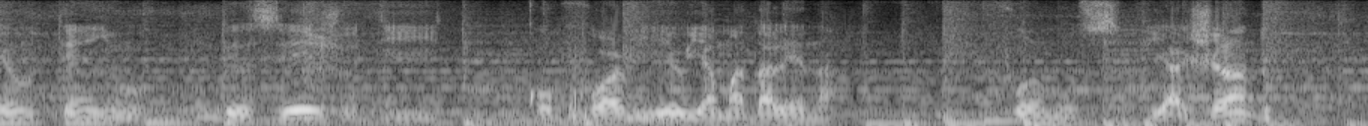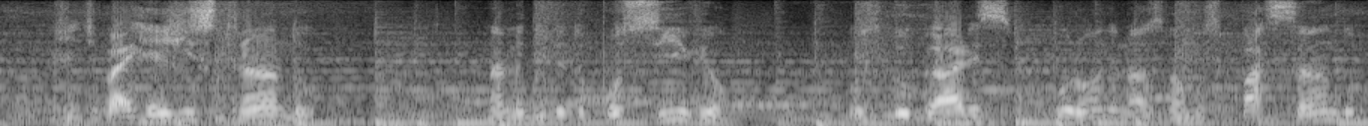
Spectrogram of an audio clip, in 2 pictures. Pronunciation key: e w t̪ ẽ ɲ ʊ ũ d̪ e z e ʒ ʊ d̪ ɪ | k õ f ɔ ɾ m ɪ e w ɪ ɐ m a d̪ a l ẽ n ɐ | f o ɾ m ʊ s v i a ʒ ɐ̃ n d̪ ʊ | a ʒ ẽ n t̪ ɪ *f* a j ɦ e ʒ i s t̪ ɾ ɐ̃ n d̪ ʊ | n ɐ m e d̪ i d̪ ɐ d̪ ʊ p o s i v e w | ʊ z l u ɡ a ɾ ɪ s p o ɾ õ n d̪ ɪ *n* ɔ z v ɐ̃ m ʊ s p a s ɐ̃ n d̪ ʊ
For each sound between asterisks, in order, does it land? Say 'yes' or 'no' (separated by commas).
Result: no, yes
